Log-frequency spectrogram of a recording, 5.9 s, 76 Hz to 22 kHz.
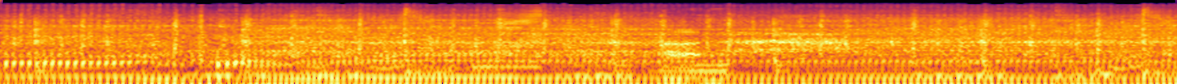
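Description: KTM 690 Enduro's single-cylinder engine running steadily under way, heard from on the motorcycle as it rides along a sandy beach.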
